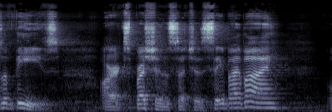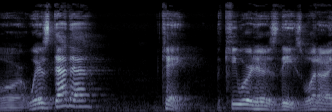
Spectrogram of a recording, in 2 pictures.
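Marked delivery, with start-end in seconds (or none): 2.6-3.5 high sing-song lilt on "say bye-bye"; "say bye-bye" in exaggerated caretaker lilt, pitched up. Shown as a demonstration. Teacher quoting baby talk to students, sing-song. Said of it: "in sing-song inflections". 4.4-5.4 high sing-song lilt on "where's dada"; "where's dada" pitched way up like baby talk. Shown as a demonstration. Teacher quoting what parents ask toddlers, sing-song. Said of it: "in sing-song inflections".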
